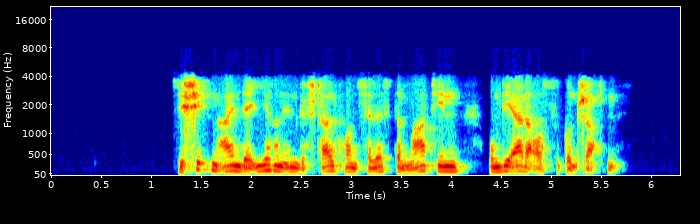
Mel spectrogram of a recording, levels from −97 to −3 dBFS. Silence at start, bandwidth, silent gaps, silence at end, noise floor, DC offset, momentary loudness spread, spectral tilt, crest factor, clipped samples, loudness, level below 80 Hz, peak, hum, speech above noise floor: 1.25 s; 4.3 kHz; none; 0.65 s; -87 dBFS; under 0.1%; 9 LU; -10 dB/octave; 14 dB; under 0.1%; -16 LUFS; -48 dBFS; -2 dBFS; none; 72 dB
